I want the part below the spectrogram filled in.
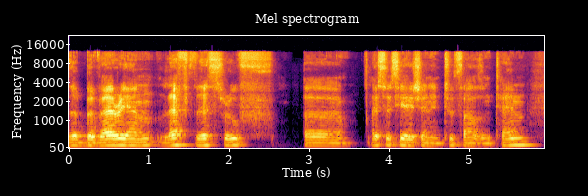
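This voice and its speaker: Somewhat breathy, a man with a medium pitch speaks very slowly in a flat, monotone way. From northern Germany, near Hamburg. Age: 60s. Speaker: hunting association president. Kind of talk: podcast interview. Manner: halting.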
